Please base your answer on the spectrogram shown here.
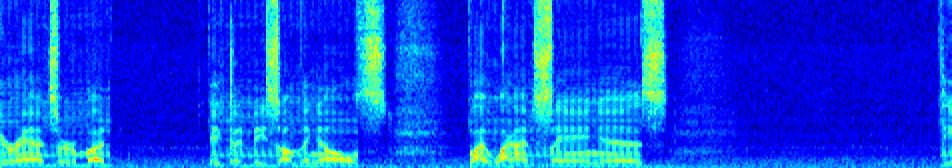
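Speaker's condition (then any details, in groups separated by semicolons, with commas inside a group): Laryngeal cancer laryngectomy, electrolarynx; survivor, chemo and radiation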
